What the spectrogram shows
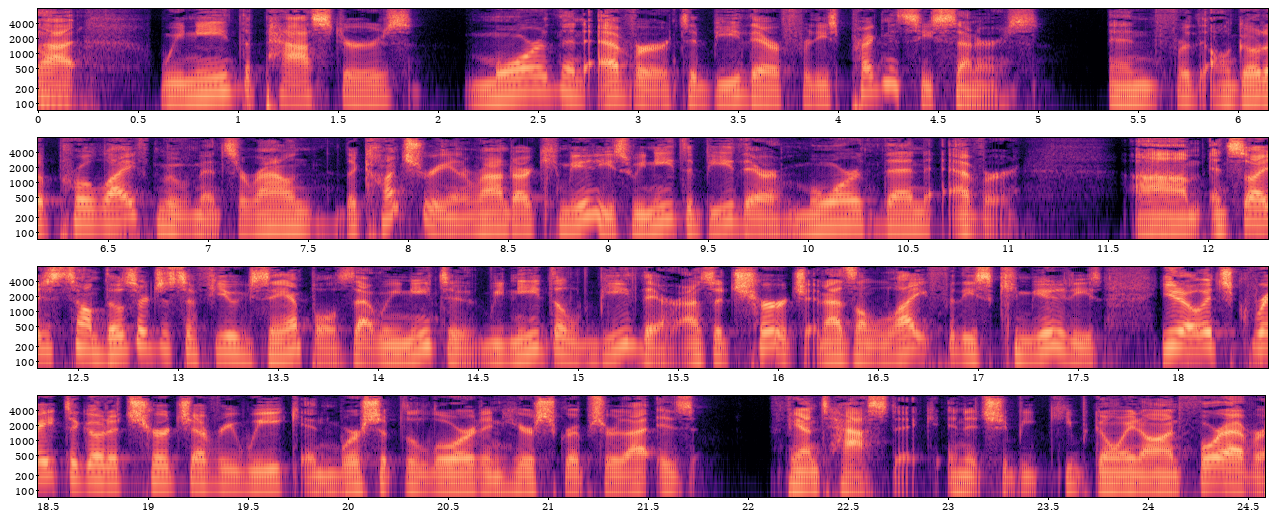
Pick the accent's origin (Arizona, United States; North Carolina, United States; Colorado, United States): Colorado, United States; Colorado Springs; born or raised there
